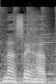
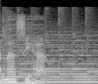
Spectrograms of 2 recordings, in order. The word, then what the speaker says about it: nasihat: yang benar adalah sekadar yang terakhir nasehat seharusnya yang benar adalah nasihat dan masih banyak kata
